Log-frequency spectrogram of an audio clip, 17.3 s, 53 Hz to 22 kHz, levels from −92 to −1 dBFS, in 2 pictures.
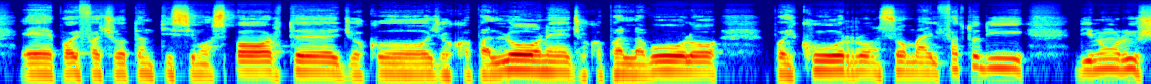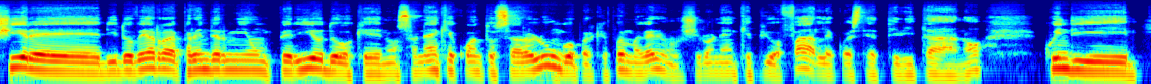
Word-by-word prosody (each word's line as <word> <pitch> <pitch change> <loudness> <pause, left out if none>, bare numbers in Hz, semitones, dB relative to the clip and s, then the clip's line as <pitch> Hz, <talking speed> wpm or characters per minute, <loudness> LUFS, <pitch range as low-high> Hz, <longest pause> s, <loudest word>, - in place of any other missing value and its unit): ehm, 120 -1 +1
poi 120 +1 -1
faccio 115 0 -4
tantissimo 115 -1 -3
sport, 135 -1 +3
gioco 115 +1 -4
gioco 110 -1 -10
a - - -20
pallone, 140 +2 +6
gioco 105 0 -10
a - - -26
pallavolo, 130 +3 +3 0.4
poi 115 -3 -4
corro; 140 -2 +3
insomma, 130 +1 -2
il 120 - -5
fatto 155 +8 -4
di 170 -3 -2 0.4
di 135 +3 -2
non 160 +2 -3
riuscire 145 -6 +3
di 130 +2 -5
dover 155 +3 +1
prendermi 150 0 -2
un 145 -2 -7
periodo 140 -2 +1
che 115 +2 -7
non 120 +1 -11
so 120 +4 +2
neanche 140 +2 -6
quanto 135 -2 -9
sarà 130 0 0
lungo 195 +6 +1
perché - - -12
poi 150 - -1
magari 130 +3 -4
non 145 -5 -10
riuscirò 115 +4 -10
neanche 125 -2 -14
più - - -8
a - - -8
farle - - -5
queste - - -7
attività, 110 -2 -10
no, 145 +6 -9 0.4
quindi 135 -8 +1
130 Hz, 160 wpm, -20 LUFS, 120-145 Hz, 0.4 s, pallone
